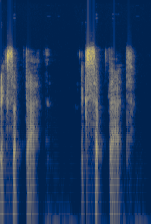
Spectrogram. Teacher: we have two T's here first one is dropped and the next one is a stop T · the T sound at the end of accept it is not pronounced so it is dropped or omitted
